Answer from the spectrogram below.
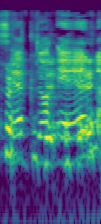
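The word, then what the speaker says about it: Sev.en: Is it Sev-N? – Sev-N. I know. I thought there was a typo earlier today, and then I wrote Checked it myself, it. And I was like, oh, no, that's how you say it.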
